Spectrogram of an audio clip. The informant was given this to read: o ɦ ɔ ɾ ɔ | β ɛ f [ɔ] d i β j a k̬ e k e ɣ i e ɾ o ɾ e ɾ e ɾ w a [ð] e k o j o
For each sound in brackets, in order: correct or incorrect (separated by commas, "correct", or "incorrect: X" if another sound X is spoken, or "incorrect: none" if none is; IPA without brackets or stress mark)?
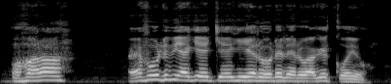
incorrect: u, incorrect: ɣ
